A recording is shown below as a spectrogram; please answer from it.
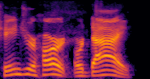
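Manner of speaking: put-on old man voice. Joking about being a nice old man, in character: loud old man voice. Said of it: "loud old man".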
